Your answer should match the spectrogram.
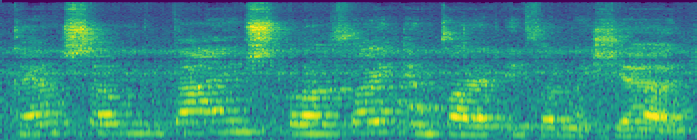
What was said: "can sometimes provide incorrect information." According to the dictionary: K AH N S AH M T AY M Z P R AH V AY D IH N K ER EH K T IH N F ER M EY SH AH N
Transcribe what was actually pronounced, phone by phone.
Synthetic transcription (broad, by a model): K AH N S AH M T AY M S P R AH F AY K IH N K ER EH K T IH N F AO M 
